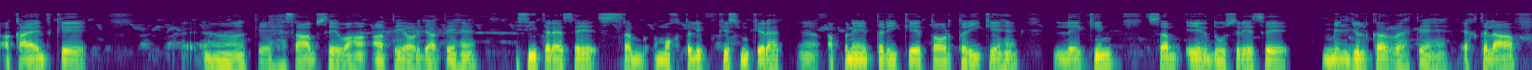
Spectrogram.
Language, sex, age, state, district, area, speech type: Urdu, male, 45-60, Bihar, Khagaria, rural, spontaneous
